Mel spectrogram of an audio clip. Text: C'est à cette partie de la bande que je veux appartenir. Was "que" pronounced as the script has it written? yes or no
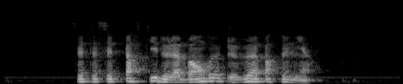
no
